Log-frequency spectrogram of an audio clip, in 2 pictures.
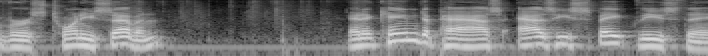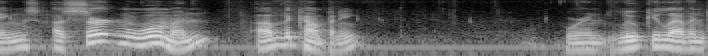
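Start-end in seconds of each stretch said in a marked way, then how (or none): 2.6-8.0 raised, declaiming Bible reading voice; scripture reading. Acted. Pastor reading Matthew aloud to the congregation, declaiming. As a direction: read the verses out like a preacher in full flow.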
